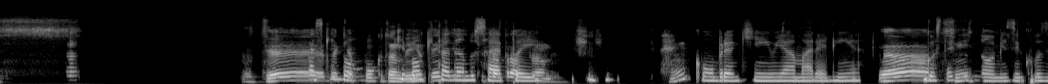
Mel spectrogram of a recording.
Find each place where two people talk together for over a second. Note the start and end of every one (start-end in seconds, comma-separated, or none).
3.1-5.4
